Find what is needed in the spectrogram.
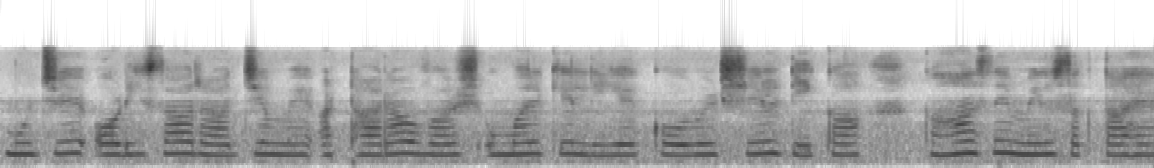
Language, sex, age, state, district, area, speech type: Hindi, female, 45-60, Rajasthan, Jaipur, urban, read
